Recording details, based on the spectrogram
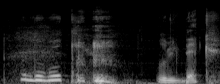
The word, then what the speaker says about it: Houellebecq: Yo creo que lo digo mal, pero a mí me suena bien. – Houellebecq.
